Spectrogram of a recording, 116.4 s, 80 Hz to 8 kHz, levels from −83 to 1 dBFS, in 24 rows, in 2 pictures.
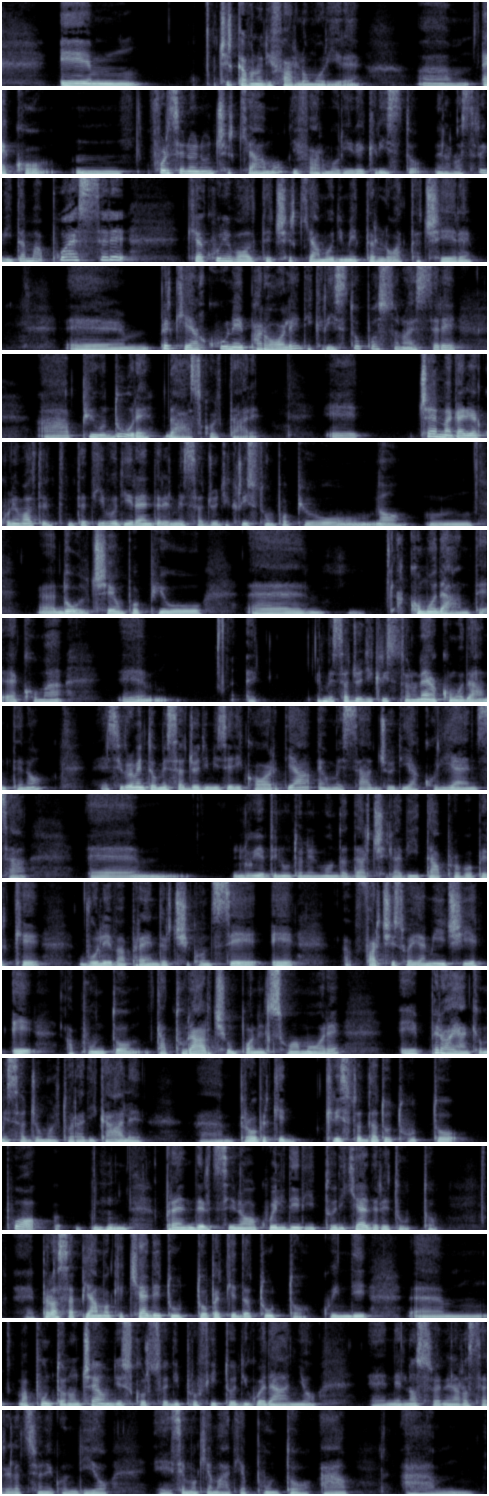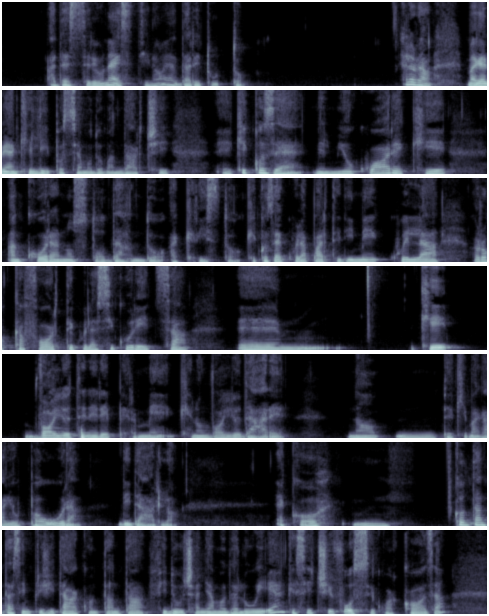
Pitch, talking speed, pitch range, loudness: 160 Hz, 125 wpm, 150-170 Hz, -24 LUFS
